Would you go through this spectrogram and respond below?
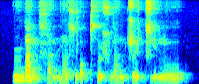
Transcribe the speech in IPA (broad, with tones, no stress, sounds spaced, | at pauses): ɻ w a˥˩ n x a̰˨˩ n j ɑ˦ ʊ̯ s w ɔ˥˧ kʰ u˥˩ ʂ w a˧˥ n ʈ͡ʂ ɻ̩˥˩ t͡ɕ ḭ˨˩ n̪ u˥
